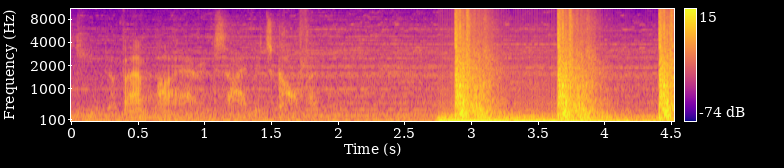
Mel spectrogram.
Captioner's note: gun shots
